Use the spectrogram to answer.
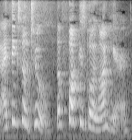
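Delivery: high, loud indignant comeback; angry retort. Retold or imitated. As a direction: re-enact a furious teenager. Retold teen argues with man.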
